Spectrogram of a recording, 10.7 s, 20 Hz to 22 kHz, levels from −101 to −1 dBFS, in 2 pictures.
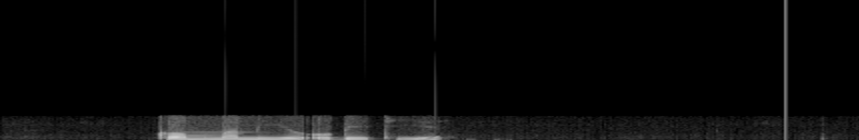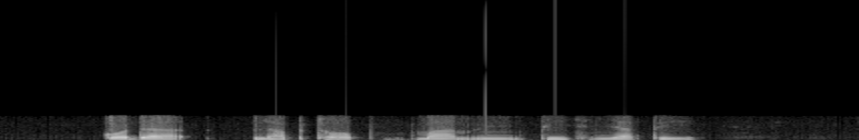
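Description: Speech runs through a G.726 ADPCM coder for the whole clip. The line passes only about 250 Hz to 3.4 kHz, and nothing is heard above 3.8 kHz. A harsh, rasping hiss rides on the speech and rises and falls with its level. That grain comes from coding each sample as a few bits of difference from an adaptive prediction. The coarse steps fit the 24 kbit/s mode, and the damage is plainly audible. Word clock ticks also run from 0.53 s to 10.58 s. They come at a steady rate of roughly one every 0.4 s, about twenty in all. They are sharp and of uneven strength. The receiving device is running on its own clock, not locked to the sender's. The two clocks drift apart by roughly 50 parts per million. Each time they slip past each other, a single sample is dropped or repeated, and a tick is heard.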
